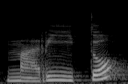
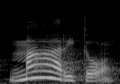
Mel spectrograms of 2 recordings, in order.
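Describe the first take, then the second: First: Marito with the middle syllable RI lengthened: ma-RI-to; stress on RI. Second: Marito with the first syllable MA stretched and punched: MA-rito; stress on MA. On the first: Teacher shows learners what you will say, marito stressed on RI. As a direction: lean on the RI in marito. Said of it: "accent here will be on ri". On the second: Teacher shows learners what not to say, marito stressed on MA. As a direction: wrongly hit the MA at the start of marito. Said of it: "and not marito". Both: Shown as a demonstration.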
